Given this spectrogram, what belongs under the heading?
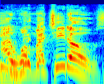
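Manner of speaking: bratty diner. Pretend. Playing a spoiled customer at a fancy restaurant, slow whiny demand.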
